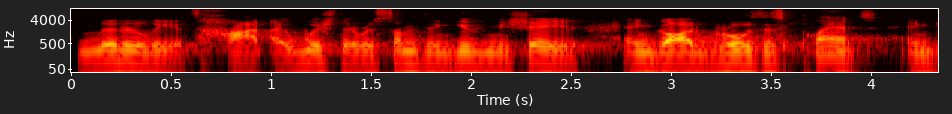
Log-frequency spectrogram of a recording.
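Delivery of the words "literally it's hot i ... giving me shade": quiet, weary grumble; soft, hammed-up moan; mock complaining. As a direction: grumble under the heat, sorry for yourself. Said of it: "he starts continuing to complain".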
